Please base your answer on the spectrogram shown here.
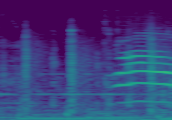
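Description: A cat in the farming game Stardew Valley meows when petted, with a brief rustle followed by a single clear, rising meow toward the end, close and fairly loud.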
